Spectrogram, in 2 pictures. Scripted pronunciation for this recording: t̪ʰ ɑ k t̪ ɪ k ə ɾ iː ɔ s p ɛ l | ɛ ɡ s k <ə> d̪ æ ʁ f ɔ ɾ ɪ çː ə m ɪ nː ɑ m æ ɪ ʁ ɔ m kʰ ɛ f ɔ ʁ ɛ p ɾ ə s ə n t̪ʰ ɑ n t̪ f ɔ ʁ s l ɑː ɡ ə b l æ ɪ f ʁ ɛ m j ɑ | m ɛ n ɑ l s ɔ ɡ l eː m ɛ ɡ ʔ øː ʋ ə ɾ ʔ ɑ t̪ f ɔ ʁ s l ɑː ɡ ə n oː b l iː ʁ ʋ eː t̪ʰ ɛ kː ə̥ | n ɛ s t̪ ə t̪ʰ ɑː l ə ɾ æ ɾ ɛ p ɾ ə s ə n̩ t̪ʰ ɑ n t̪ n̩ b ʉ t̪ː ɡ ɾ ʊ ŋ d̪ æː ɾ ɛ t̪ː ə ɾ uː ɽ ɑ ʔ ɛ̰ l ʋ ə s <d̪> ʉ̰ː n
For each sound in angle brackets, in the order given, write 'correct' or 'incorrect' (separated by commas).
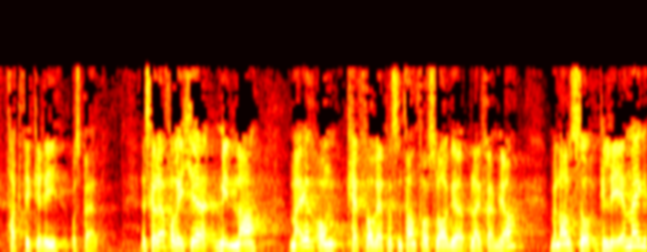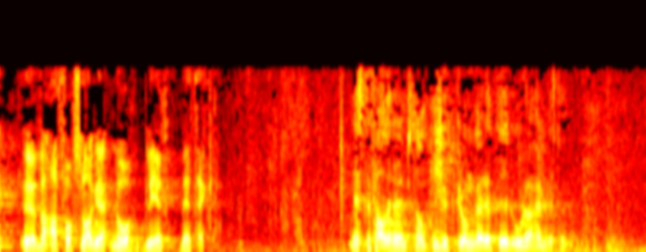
incorrect, incorrect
